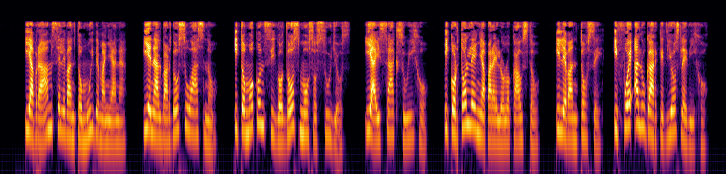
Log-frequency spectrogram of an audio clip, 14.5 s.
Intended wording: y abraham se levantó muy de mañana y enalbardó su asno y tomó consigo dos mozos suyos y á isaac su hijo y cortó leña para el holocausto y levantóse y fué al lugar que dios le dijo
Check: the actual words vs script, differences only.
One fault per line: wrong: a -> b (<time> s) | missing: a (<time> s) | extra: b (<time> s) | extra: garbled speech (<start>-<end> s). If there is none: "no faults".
no faults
